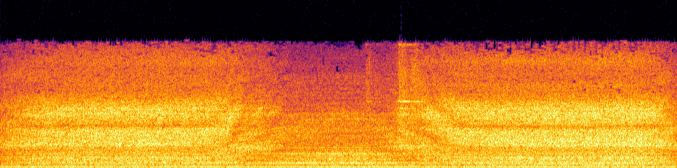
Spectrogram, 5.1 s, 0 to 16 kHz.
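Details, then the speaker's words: Creality Ender 2 Pro 3D printer sitting idle: steady high airy whir with no rhythm, the cooling fans running constantly and too loud even after being quietened somewhat. "starting with the noise these fans are way too loud I don't know if I'm the only one that cares about this but having a printer that's just like kind of screaming a little bit is just kind of annoying and it makes me want to turn the printer off"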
